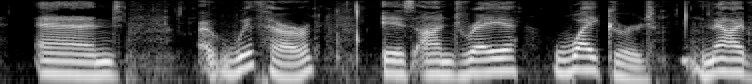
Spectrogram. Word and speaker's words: Wikred: And with her is Andrea Wikred. Now I'm pronouncing her name correctly. Andrea Wikred, who is an accountant.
